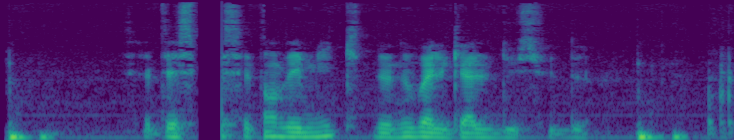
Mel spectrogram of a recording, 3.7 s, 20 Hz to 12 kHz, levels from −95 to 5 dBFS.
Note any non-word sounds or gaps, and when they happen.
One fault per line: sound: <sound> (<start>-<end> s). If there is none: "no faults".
sound: dropout (1.0-1.1 s)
